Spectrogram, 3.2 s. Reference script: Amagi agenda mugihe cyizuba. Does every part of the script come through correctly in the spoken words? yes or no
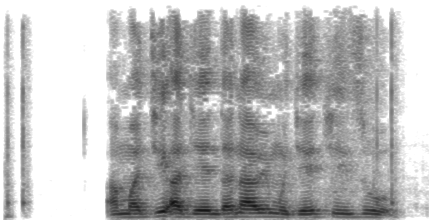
no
